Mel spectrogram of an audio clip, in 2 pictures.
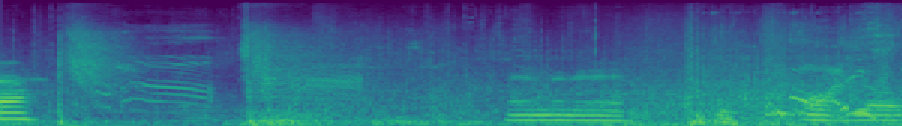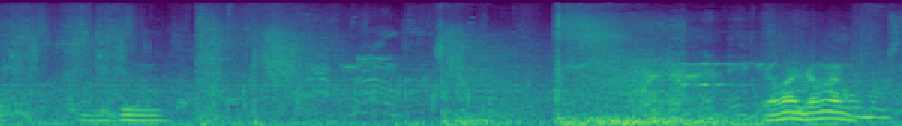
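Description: Video game battle sound effects clash and burst.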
